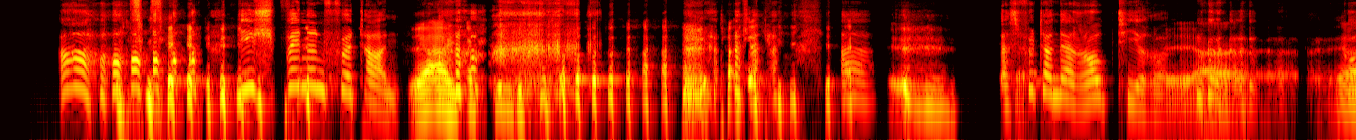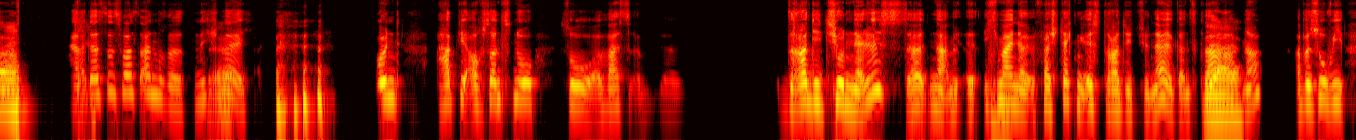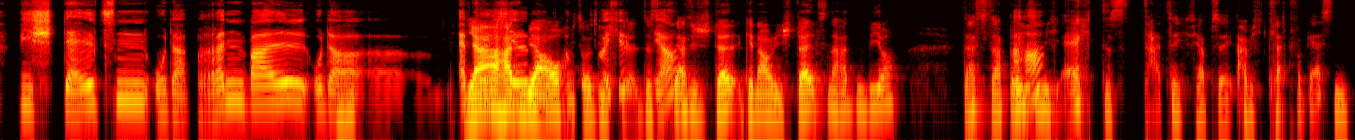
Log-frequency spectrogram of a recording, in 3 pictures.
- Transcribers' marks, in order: laughing while speaking: "Ah"; laughing while speaking: "u um zu sehen, wie die"; laugh; laughing while speaking: "gefüttert. Tatsächlich"; laugh; other noise; giggle; other background noise; giggle
- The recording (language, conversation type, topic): German, podcast, Was war dein liebstes Spiel als Kind und warum?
